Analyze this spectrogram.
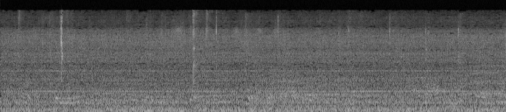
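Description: Steady low background rumble, with a few faint clicks about a second and three seconds in.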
